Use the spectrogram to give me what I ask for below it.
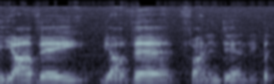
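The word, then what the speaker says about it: Yahweh: val yah and then the two possibilities uh for ending it would be ya ve or yava and uh there are variations of that but in no case uh could it be pronounced jehovah uh in jewish tradition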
